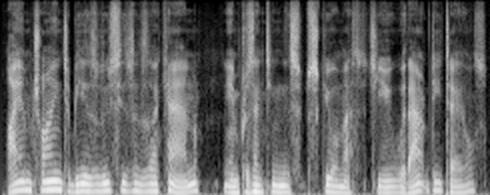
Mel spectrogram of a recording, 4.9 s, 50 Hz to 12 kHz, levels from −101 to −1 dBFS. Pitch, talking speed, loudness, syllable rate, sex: 115 Hz, 230 wpm, -16 LUFS, 5.9 syllables/s, male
